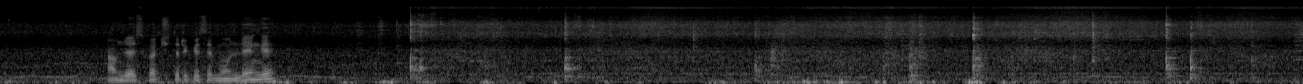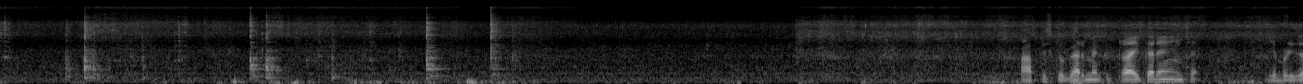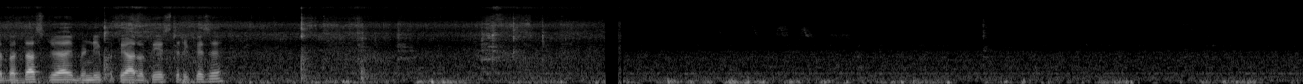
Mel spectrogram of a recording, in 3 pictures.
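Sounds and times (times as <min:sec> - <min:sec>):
food sizzling in hot oil: 0:00.0 - 0:32.2
metal spoon scraping a pan: 0:04.0 - 0:05.0, 0:05.6 - 0:06.1, 0:06.8 - 0:18.3, 0:26.9 - 0:28.1, 0:29.0 - 0:31.7.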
